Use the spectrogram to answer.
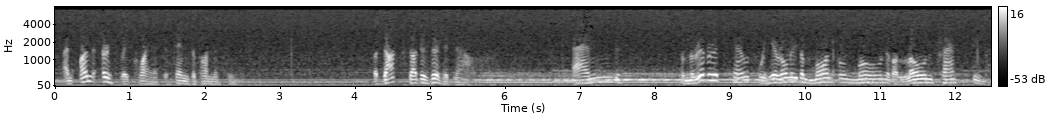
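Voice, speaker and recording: A man narrating a vintage radio drama in a theatrical, emphatic 1930s style. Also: mid-range voice. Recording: muffled old radio recording, clear noise.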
